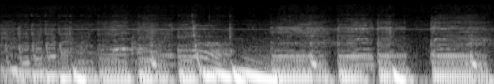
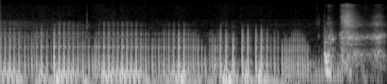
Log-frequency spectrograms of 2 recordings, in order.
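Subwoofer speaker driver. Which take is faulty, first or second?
second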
